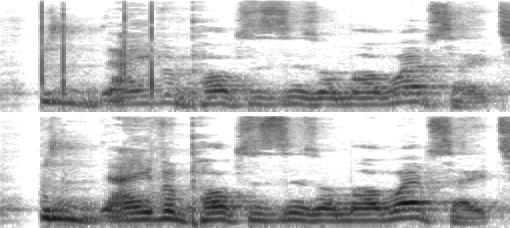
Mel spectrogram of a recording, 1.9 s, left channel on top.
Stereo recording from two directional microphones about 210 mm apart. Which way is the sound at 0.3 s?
45° right (ahead or behind).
